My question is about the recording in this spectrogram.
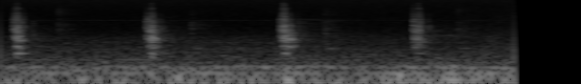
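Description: Countdown-timer clock-tick sound effect, ticking about once a second with fainter ticks in between, over a steady low hum; it cuts off just before the end.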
